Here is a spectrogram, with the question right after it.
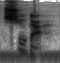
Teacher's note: esa s es una pronunciación un poco especial, eh, tiene que ser aspirada como si fuésemos a mandar silencio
